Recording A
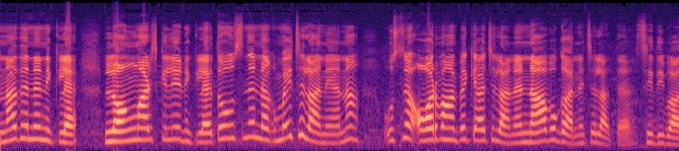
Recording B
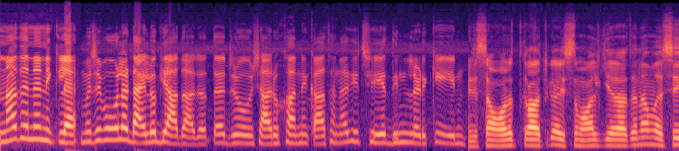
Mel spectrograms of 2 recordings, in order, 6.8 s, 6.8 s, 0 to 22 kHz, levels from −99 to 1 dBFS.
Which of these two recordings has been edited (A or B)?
B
